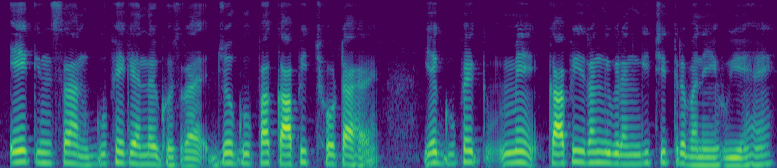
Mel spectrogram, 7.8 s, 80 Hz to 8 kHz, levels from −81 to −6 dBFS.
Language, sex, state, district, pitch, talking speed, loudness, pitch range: Hindi, male, Bihar, Purnia, 170 Hz, 185 wpm, -25 LUFS, 150-180 Hz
